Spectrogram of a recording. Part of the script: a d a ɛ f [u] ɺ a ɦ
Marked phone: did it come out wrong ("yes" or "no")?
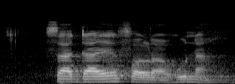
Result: yes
